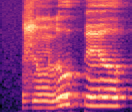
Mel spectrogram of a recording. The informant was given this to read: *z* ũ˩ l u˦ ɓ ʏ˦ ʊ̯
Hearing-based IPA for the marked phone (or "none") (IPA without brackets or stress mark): z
